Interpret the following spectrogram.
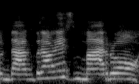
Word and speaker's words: marron: Chestnut brown is dark brown, तो dark brown is मारोन, ये मरून नहीं है, याद रखो, इट्स मारोन, dark brown, MARRON। Okay, मारोन है, मरून नहीं है, बी वेरी केयरफुल।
